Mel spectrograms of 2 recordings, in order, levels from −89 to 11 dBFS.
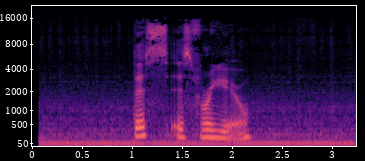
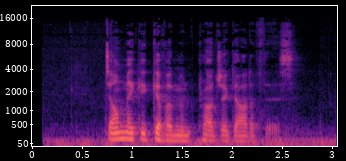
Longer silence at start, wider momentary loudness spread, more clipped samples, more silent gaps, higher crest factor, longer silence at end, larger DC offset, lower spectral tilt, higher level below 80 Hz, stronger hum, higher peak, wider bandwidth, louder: about the same, 0.05 s vs 0.1 s; second, 18 LU vs 22 LU; neither; neither; about the same, 18 dB vs 22 dB; about the same, 0 s vs 0 s; neither; about the same, -5 dB/octave vs -6 dB/octave; about the same, -38 dBFS vs -42 dBFS; neither; second, -10 dBFS vs -4 dBFS; about the same, 16 kHz vs 15.5 kHz; about the same, -25 LUFS vs -25 LUFS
